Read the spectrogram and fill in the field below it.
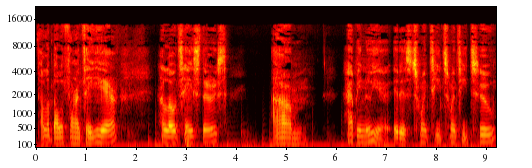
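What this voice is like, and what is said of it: Sick, unwell-sounding voice. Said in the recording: “I don't know if you can hear it in my voice, but I am not doing well.”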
